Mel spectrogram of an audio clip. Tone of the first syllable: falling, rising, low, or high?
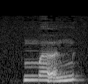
low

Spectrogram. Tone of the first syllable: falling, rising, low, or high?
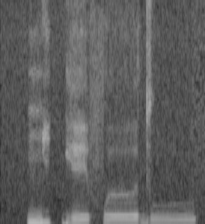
falling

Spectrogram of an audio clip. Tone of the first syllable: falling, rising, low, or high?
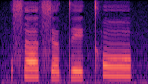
high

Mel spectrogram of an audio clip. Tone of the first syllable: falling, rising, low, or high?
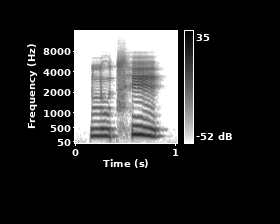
low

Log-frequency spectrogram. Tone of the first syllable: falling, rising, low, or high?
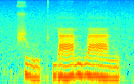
low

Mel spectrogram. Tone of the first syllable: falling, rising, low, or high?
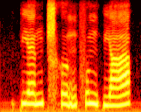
rising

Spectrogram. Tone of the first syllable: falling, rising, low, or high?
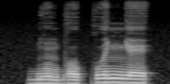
low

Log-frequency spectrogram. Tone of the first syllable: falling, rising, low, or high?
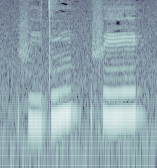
low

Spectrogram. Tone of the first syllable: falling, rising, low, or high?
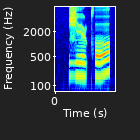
low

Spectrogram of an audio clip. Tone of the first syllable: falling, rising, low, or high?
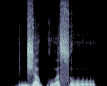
high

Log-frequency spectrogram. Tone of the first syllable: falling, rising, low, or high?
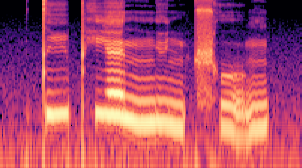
high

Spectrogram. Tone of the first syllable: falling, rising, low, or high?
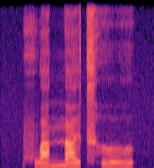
rising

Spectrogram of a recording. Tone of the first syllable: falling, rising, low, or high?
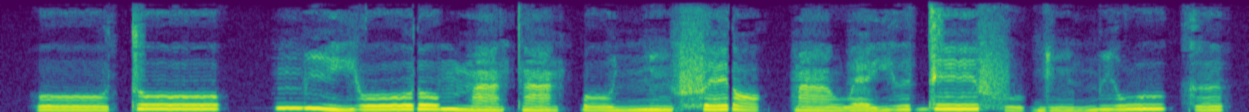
low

